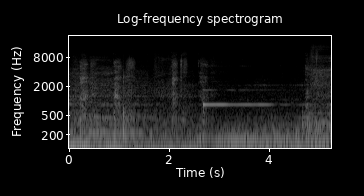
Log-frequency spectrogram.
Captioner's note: Adam panting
